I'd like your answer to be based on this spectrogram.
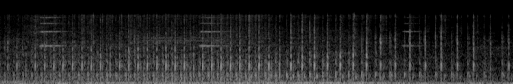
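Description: Cardboard flaps against the spokes of a moving bicycle, producing a rapid, continuous clattering buzz like a small motorbike. It runs steadily throughout at a moderate level, with no voices.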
